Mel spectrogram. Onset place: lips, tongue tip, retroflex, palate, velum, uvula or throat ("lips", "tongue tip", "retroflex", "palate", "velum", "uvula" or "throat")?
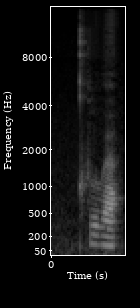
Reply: velum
